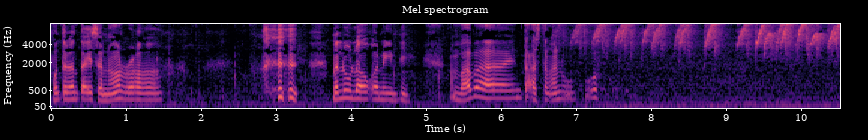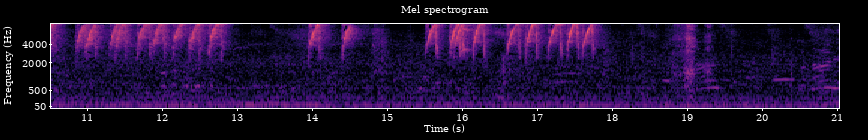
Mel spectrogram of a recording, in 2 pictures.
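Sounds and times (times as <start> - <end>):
small bird chirping: 6.9 - 13.0, 13.9 - 14.7, 15.5 - 17.9.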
